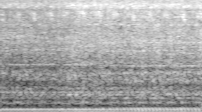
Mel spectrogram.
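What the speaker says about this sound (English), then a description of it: "So let's shut this engine off." A car engine idles under the hood of a vehicle with an oil leak, a loud, steady low rumble with a fast even pulse and slight knocking vibration, close and alone.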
